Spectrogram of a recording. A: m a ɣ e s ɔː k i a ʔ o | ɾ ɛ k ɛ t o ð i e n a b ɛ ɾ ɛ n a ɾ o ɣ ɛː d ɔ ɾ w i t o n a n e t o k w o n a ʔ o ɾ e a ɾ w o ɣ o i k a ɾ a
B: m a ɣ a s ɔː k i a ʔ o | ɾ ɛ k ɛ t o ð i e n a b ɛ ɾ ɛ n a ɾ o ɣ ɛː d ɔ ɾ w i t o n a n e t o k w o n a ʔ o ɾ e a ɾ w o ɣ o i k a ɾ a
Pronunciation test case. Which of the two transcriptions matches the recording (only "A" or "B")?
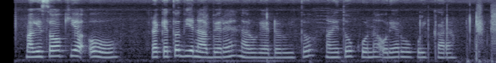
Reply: A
